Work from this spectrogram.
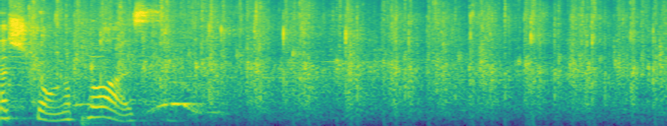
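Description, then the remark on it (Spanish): A church audience breaks into loud, sustained applause after a sermon, dense clapping filling the whole stretch, with a voice whooping or calling out over it at the very start. “Pero él ese fuerte aplauso.”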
